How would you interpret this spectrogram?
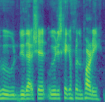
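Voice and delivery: ordinary delivery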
